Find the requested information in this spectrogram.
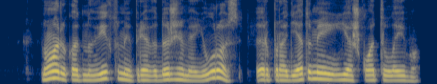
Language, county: Lithuanian, Tauragė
